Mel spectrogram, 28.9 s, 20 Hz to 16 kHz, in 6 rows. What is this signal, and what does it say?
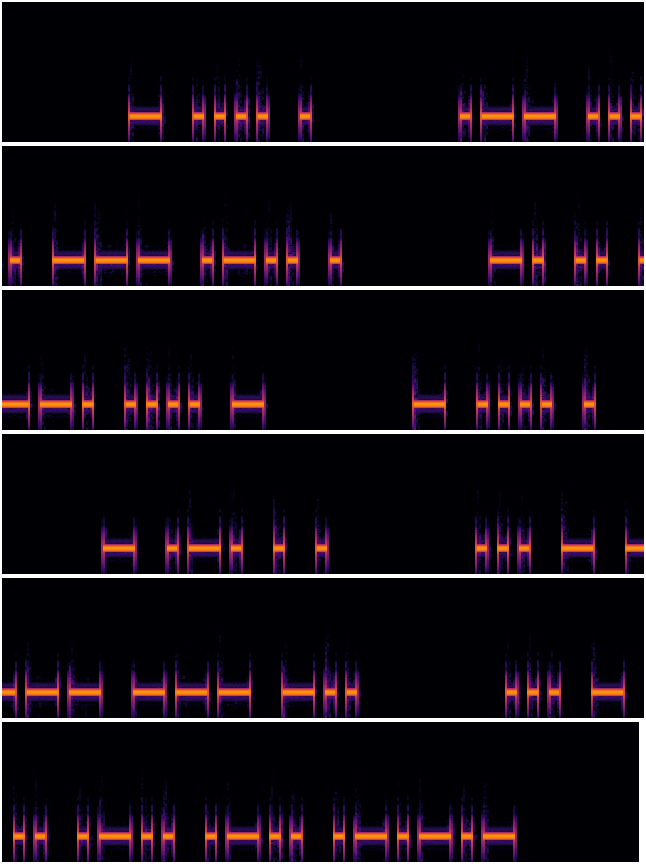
Morse code, heard as a keyed tone, about 16 wpm, 700 Hz. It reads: THE WHOLE NIGHT THE TREE STOOD STILL.
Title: 2x Word-Spacing - Sentences from Top 500 Words - 15wpm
